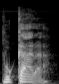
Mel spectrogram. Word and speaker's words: Pokhara: I'm sorry, I think it's pronounced Pokhara.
